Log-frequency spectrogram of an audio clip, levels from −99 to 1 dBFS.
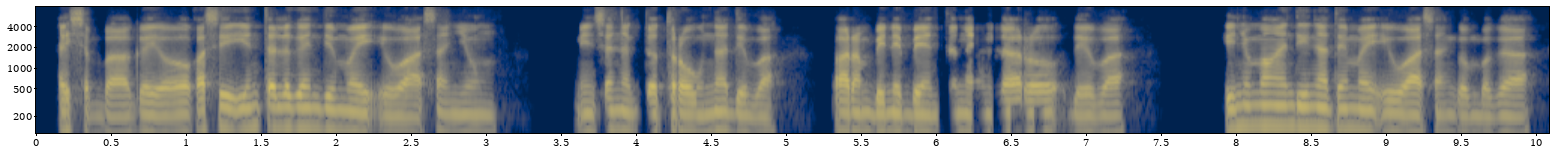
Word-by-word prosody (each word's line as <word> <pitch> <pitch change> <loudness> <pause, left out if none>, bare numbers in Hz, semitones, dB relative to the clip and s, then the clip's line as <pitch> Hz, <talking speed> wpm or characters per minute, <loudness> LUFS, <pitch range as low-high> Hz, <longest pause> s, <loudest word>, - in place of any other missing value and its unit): Ay, - - +4
sabagay, 100 +1 0
oo, 105 +1 +1
kasi 125 +3 +2
'yon 140 - -6
talaga 135 0 +3
hindi 130 -1 -1
maiiwasan 105 -2 0
yung, 105 0 -7 0.6
minsan 115 +2 0
nagto-throw 110 -1 0
na, 115 - +1
'di 105 - -1
ba? 100 -1 -3 0.4
Parang 115 0 +3
binebenta 110 -1 +2
na 105 - +3
'yong 105 0 -14
laro, 115 -1 +2 0.2
'di 105 -1 -1
ba? 105 0 0 0.7
'Yon 140 +3 0
'yong - - -7
mga 145 0 +3
hindi 140 -1 +1
natin 130 -1 +1
maiiwasan 105 -3 +1
kumbaga, 100 0 -2
110 Hz, 165 wpm, -27 LUFS, 105-120 Hz, 0.7 s, Ay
